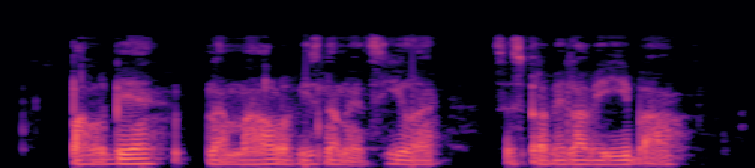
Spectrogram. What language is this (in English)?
Czech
